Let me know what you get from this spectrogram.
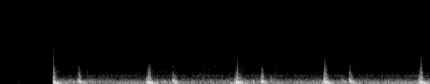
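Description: Heartbeat sound effect: a deep double thump, lub-dub, repeating a little under once a second over a low steady hum. It starts about half a second in, with about five beats in all.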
